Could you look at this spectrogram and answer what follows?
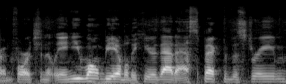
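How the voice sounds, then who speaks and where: Noticeable background noise sits under a very fast speaker with an American accent. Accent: slight Southern, reined in. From West Virginia. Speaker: gaming streamer. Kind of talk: casual chat. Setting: call with guest during live stream. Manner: animated.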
